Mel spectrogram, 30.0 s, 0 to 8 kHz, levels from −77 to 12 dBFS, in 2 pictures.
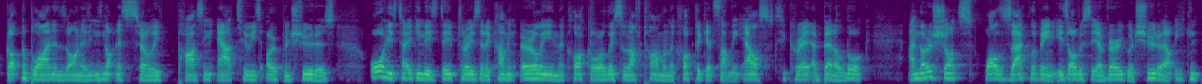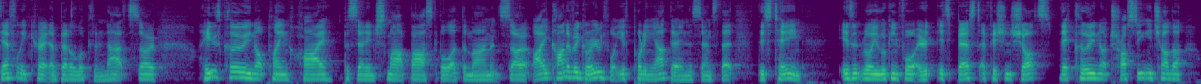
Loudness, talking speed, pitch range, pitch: -21 LUFS, 215 wpm, 110-125 Hz, 120 Hz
